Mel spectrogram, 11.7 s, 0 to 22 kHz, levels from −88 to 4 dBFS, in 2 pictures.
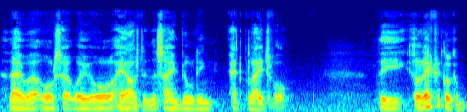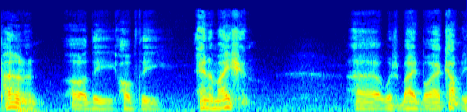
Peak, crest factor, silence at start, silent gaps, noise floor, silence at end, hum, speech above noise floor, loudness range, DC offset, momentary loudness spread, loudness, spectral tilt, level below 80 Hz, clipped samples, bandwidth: -8 dBFS; 20 dB; 0 s; none; -55 dBFS; 0 s; none; 27 dB; 3 LU; under 0.1%; 11 LU; -28 LUFS; -5 dB/octave; -50 dBFS; under 0.1%; 16 kHz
